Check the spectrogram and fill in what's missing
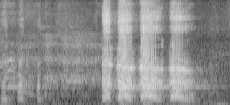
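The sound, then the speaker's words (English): A quick string of four harsh coughs, loud, bursting out one after another after a second of quiet murmur. “I heard a cough, right?”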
